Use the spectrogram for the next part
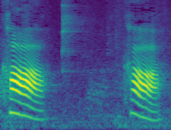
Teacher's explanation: Car has no schwa diphthong, does not become a diphthong, let's put it that way. The vowel does not become a diphthong, there is no schwa. It is simply ka, it's a very long A sound.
